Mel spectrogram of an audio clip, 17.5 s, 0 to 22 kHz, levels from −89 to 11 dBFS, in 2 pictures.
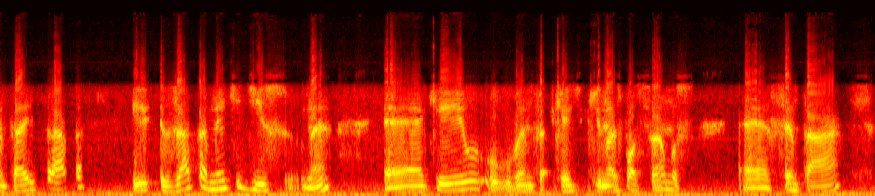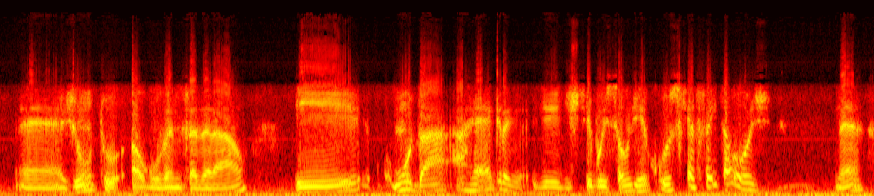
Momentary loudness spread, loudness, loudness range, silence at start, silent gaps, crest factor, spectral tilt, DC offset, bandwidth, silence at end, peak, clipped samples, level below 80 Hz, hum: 11 LU; -17 LUFS; 1 LU; 0 s; none; 12 dB; -6.5 dB/octave; under 0.1%; 13 kHz; 0 s; -6 dBFS; under 0.1%; -32 dBFS; none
